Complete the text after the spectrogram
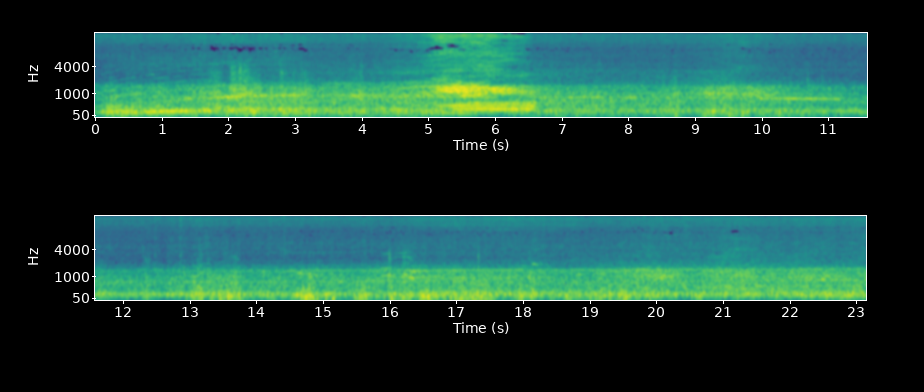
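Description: An electric scooter motor whines as it speeds up and slows down.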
